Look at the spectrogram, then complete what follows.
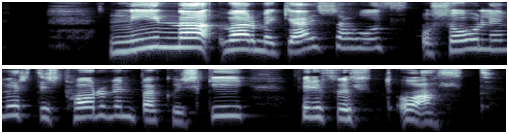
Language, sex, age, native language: Icelandic, female, 50-59, Icelandic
